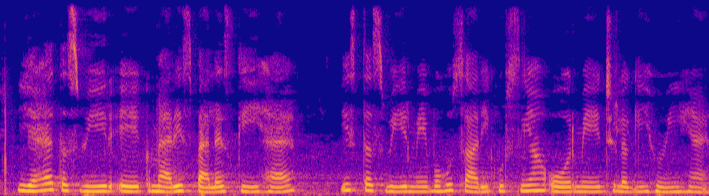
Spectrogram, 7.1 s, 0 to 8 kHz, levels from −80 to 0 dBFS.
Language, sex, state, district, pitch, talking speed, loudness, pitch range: Hindi, female, Punjab, Fazilka, 205 Hz, 150 wpm, -16 LUFS, 195-225 Hz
